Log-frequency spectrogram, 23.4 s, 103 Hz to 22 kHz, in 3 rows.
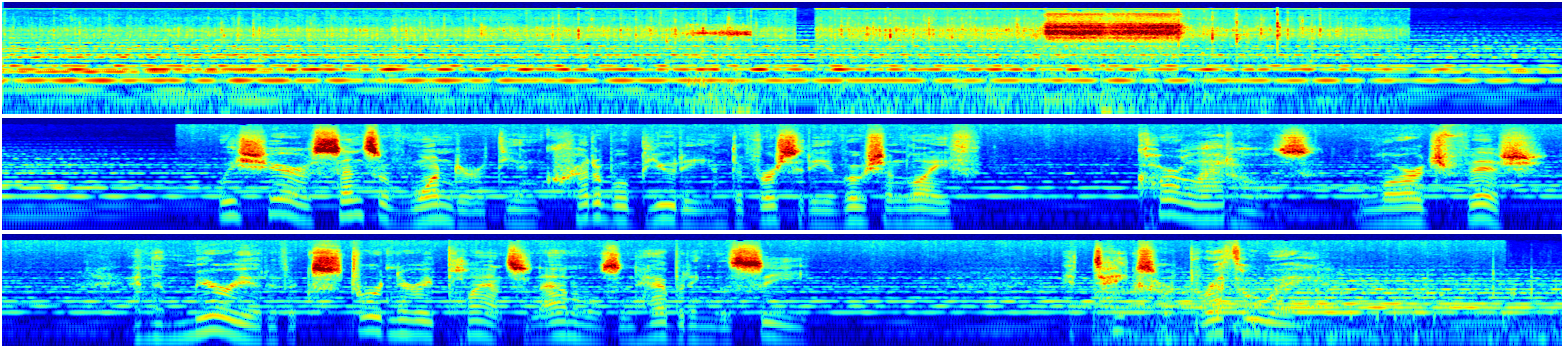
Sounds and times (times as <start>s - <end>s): Music: 0.0s - 23.4s
Speech: 8.9s - 12.7s, 13.5s - 15.5s, 16.2s - 19.6s, 20.9s - 22.2s.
